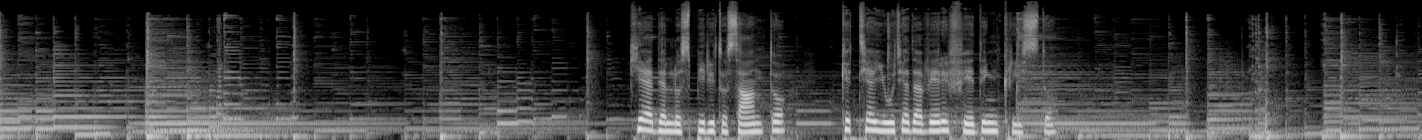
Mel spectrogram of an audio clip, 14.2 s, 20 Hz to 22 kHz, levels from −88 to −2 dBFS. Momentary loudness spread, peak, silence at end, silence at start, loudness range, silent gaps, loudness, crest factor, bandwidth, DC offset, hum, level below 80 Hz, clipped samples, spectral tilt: 22 LU; -6 dBFS; 0 s; 0 s; 15 LU; none; -23 LUFS; 18 dB; over 20 kHz; under 0.1%; none; -42 dBFS; under 0.1%; -6 dB/octave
